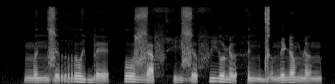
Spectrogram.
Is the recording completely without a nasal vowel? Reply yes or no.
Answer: yes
